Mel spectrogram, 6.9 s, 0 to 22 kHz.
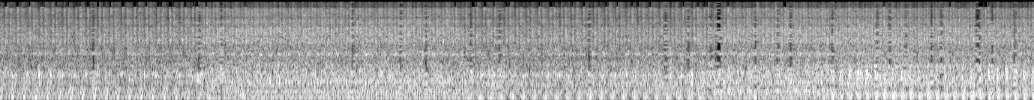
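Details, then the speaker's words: Homemade 3-cylinder orbital compressed-air engine with single-shaft push-pull valve, on a loose wooden mounting: busy, uneven knocking rattle about 3.5 beats a second with air hiss; vibration from unbalanced mounting, expected to ease once bolted to a metal frame. "it won't be quite as vibrating either once I get the yeah aluminum framework and actually bolted to a metal frame of some vehicle"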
